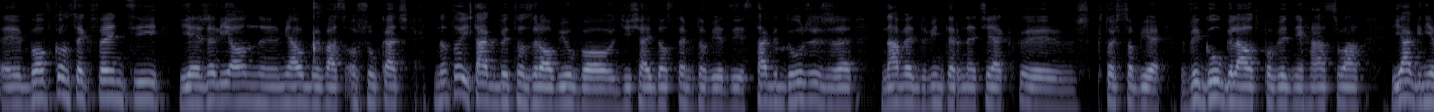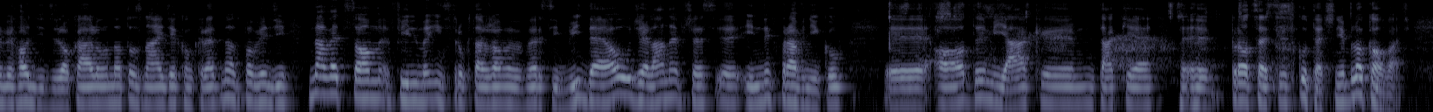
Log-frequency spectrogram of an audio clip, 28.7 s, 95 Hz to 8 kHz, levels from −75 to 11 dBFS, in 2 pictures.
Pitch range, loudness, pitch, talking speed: 130-150 Hz, -35 LUFS, 135 Hz, 130 wpm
